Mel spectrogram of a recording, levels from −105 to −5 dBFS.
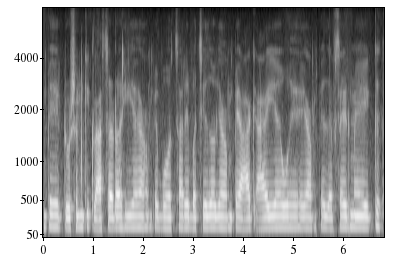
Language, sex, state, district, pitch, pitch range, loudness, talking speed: Hindi, male, Chhattisgarh, Rajnandgaon, 145 Hz, 140-145 Hz, -20 LUFS, 220 wpm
